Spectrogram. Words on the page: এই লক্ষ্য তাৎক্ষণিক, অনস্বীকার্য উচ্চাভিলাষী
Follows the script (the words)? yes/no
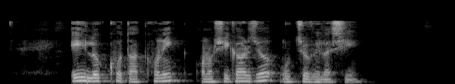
yes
